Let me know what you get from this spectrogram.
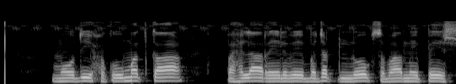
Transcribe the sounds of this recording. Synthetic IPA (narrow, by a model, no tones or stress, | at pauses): moːd̪ihʊkuːmət̪ka | pɛɦlaɾeːlwebəd͡ʒəʈloːksəbʱaɦmẽpeːʃ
